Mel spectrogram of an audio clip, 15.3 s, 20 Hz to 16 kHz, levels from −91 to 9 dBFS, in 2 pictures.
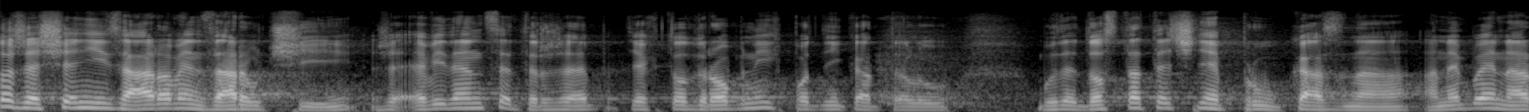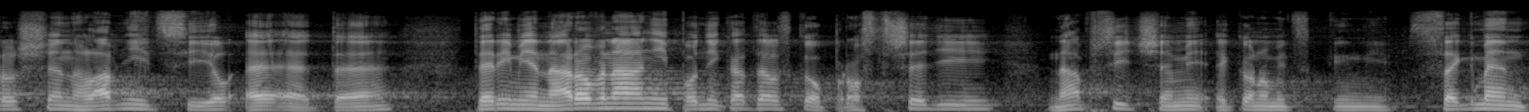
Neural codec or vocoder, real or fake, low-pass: none; real; 10.8 kHz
